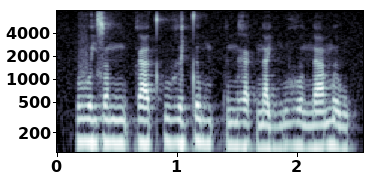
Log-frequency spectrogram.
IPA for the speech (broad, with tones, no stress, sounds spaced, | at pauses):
v ə˧ j z ɔ˧ n ŋ ə̰˧˨ w k aː˧ t̪ʰ u˧ ɣ ə˨˦ j t̪ ə˧ w m ə˨˩ p̚ k ə˧ n ɣ a˨˩ k̚ n a˨˩ j ŋ u˧ ɣ o˨˩ n aː˨˦ m ə˨˩ w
